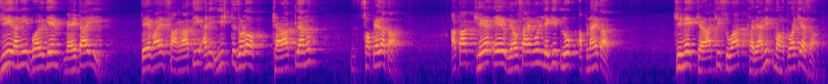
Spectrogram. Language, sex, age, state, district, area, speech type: Goan Konkani, male, 45-60, Goa, Canacona, rural, spontaneous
